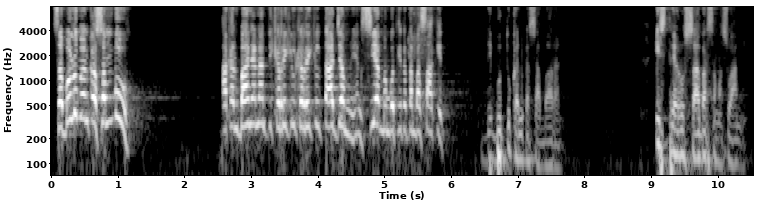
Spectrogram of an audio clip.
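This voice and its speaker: Animated preaching man in reverberant church. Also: extremely high pitch, normal speed, pauses often. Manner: animated preaching with humorous stories and call-and-response. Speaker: pastor. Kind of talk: sermon. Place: church hall.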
